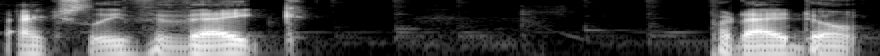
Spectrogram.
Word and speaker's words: Vivek: so vivekarama Swami and if I've been saying Vivek it's actually Vivek but I don't pronounce it right most of the times vivekan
